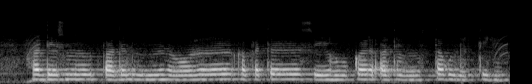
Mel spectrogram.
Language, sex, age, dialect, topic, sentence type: Hindi, female, 18-24, Awadhi Bundeli, banking, statement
